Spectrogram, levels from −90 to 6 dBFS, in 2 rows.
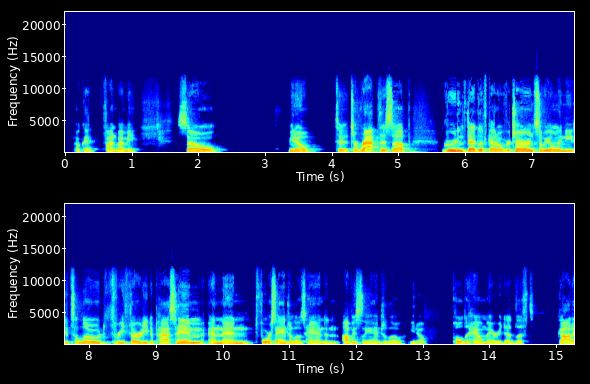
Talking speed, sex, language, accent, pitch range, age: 170 wpm, male, English, American, 100-125 Hz, 20-39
